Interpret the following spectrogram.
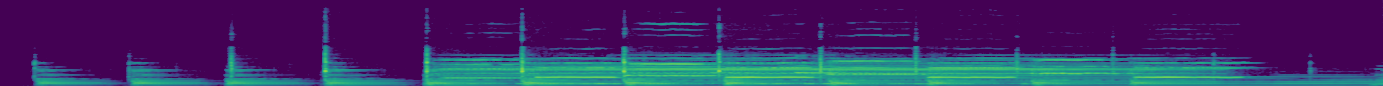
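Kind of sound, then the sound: household object, clock ticking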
